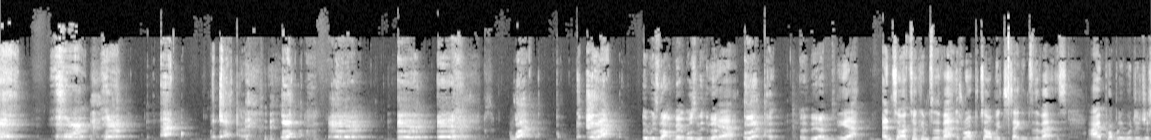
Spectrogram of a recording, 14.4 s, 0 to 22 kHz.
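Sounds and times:
person imitating a dog retching with gagging throat-clearing hacks: 0:00.0 - 0:07.9, 0:09.3 - 0:09.8
speech: 0:08.2 - 0:14.3.

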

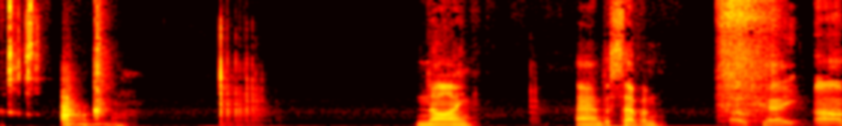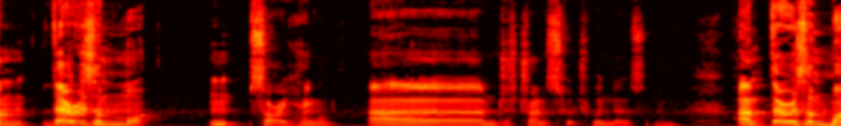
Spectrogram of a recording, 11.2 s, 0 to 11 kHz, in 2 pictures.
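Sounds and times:
three dice clattering across a table: 0:01.4 - 0:01.9
speech: 0:02.8 - 0:03.2, 0:03.8 - 0:11.2.

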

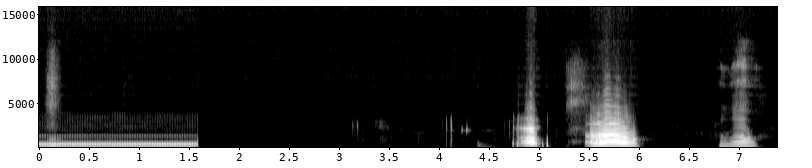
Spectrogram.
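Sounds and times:
electronic ringback tone from an outgoing phone call: 0:00.0 - 0:01.6
speech: 0:00.1 - 0:00.3, 0:04.8 - 0:05.1.

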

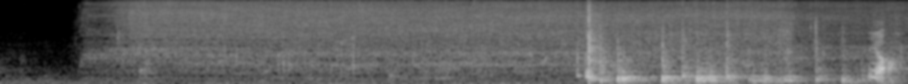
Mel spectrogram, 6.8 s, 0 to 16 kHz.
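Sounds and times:
water pouring into a kettle: 0:00.6 - 0:06.8
metallic clanks and knocks of a kettle being handled: 0:04.4 - 0:06.6.

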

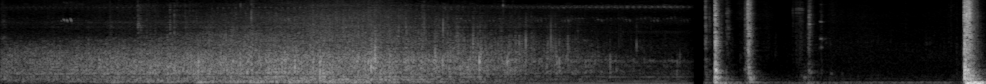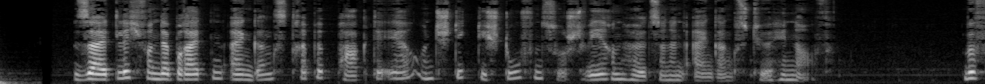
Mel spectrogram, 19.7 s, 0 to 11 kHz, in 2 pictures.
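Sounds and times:
heavy car engine starting: 0:00.0 - 0:06.1
sharp knocks and thuds: 0:09.6 - 0:10.1
speech: 0:10.6 - 0:18.2, 0:19.5 - 0:19.7.

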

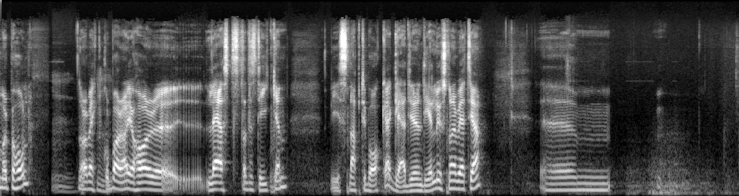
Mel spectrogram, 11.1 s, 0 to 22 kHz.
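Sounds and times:
speech: 0:00.0 - 0:07.3, 0:08.1 - 0:10.2
deep low rumble of thunder: 0:09.2 - 0:11.0.

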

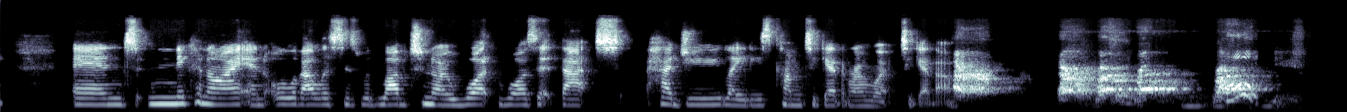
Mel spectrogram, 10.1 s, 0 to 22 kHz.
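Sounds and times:
speech: 0:00.0 - 0:07.5, 0:08.3 - 0:09.8
dog barking: 0:07.2 - 0:09.7.

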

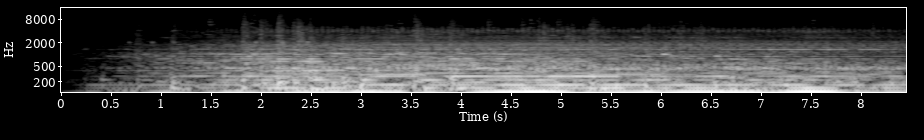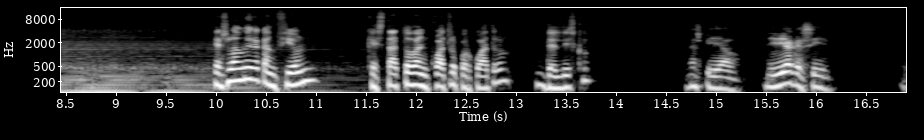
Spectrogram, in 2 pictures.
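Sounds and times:
small engine running with rattling mechanical clicks: 0:00.0 - 0:12.3
speech: 0:10.0 - 0:13.8, 0:14.7 - 0:16.2.

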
